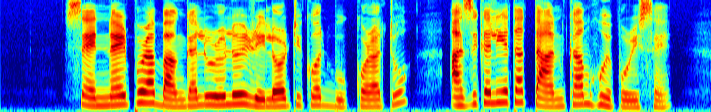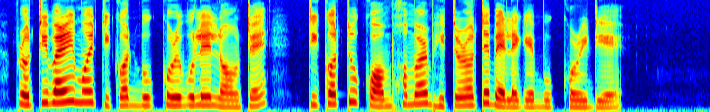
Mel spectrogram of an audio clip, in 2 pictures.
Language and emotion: Assamese, sad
